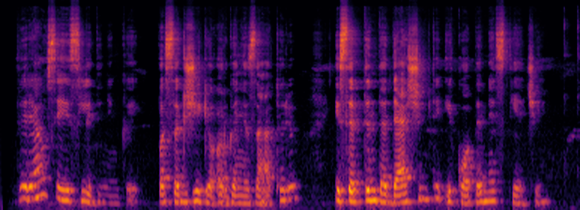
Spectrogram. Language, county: Lithuanian, Telšiai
